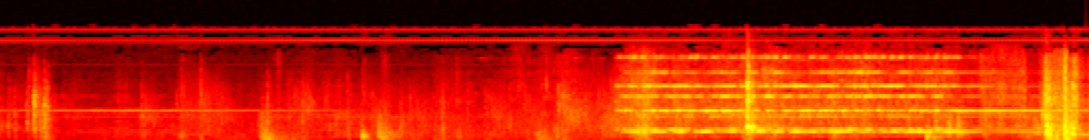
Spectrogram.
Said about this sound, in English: He picks up and replaces the receiver of the ringing phone.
